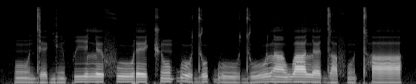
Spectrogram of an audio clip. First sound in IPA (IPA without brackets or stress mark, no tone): ũ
